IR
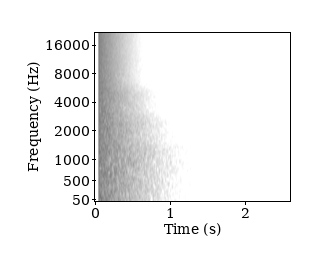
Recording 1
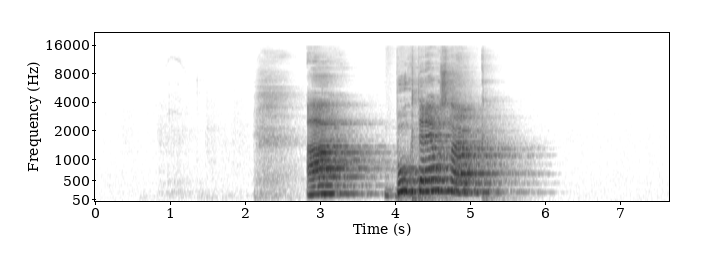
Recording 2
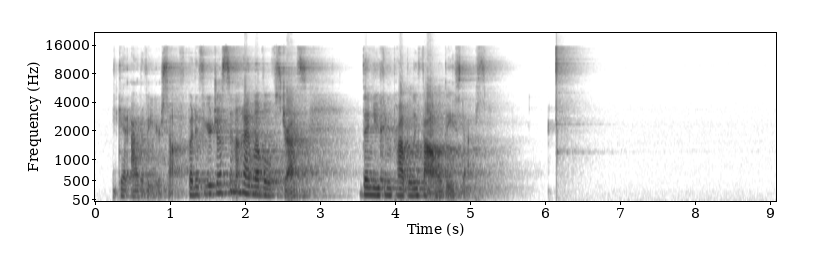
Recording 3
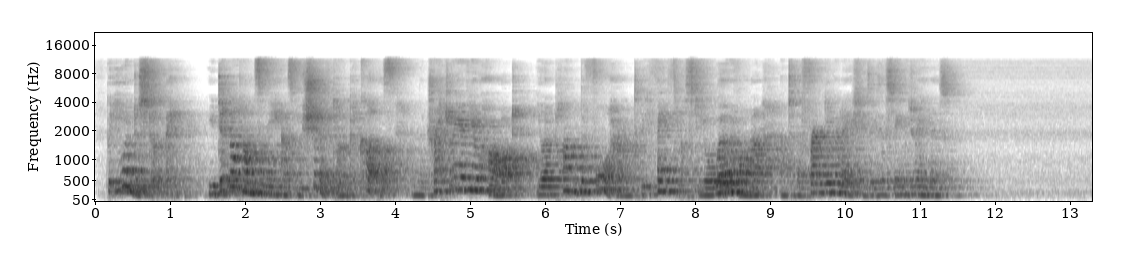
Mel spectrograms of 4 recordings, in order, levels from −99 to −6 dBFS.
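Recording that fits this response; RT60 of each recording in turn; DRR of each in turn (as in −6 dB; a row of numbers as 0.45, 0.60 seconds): 3; 1.5, 1.5, 1.5 seconds; 0.5, 4.5, −7.0 decibels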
